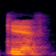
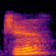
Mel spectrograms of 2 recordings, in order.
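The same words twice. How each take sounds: First: It starts with a hard G sound. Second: It starts with a J sound. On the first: "originally I thought it was pronounced GIF because obviously you um the traditional G sa- has a G sound" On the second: "pronouncing it with the J sound, like GIF"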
